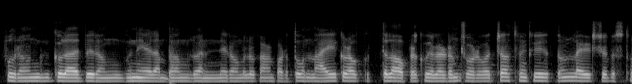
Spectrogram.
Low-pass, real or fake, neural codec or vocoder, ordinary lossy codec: none; fake; codec, 16 kHz, 0.8 kbps, ZipCodec; none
